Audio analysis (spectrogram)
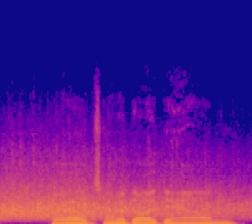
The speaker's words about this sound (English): Yes, and the crowd's going to die down.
